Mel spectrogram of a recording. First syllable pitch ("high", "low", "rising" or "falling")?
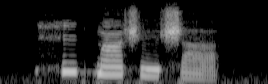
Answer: high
